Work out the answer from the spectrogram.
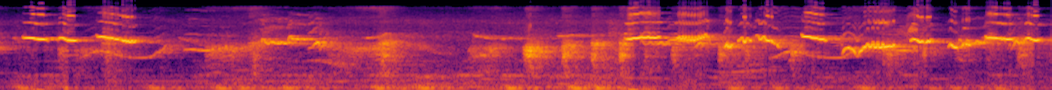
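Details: A magpie-robin sings to provoke rival birds into song: sharp, loud whistled notes and quick slurred phrases, repeated in dense clusters, over a faint low hum.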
